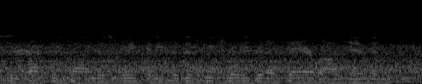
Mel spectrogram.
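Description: Faint speech from a football game broadcast playing quietly under the reaction.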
